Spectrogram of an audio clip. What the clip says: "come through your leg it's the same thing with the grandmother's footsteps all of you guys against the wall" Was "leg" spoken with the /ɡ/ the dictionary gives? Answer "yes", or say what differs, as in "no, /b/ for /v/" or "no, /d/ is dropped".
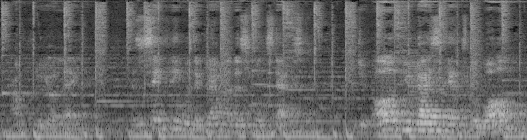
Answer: no, /ɡ/ is dropped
